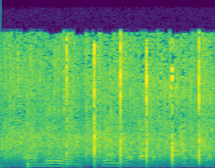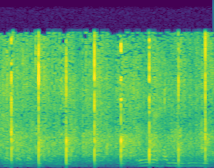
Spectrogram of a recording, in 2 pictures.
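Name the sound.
audience applause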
